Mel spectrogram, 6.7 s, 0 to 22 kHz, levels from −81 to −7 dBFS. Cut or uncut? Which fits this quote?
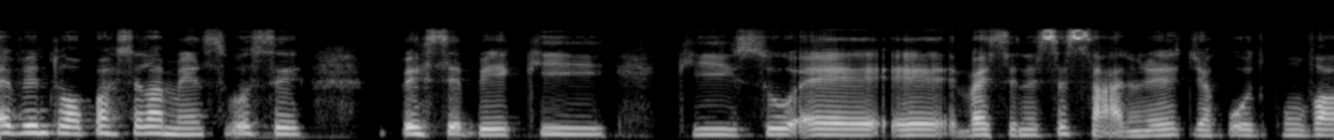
uncut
